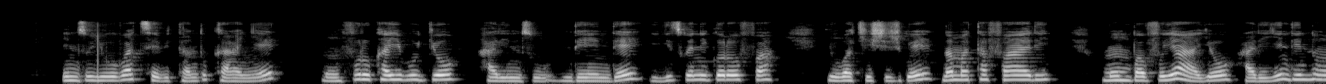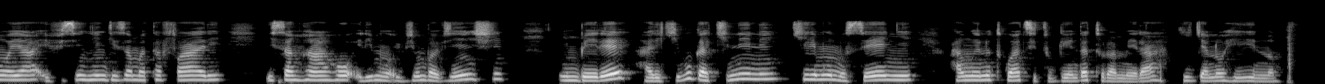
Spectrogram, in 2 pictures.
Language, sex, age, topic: Rundi, female, 36-49, education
